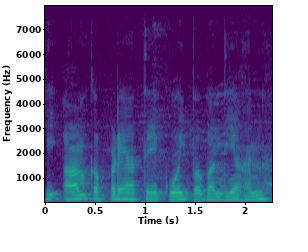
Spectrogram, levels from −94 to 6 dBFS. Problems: constant background noise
